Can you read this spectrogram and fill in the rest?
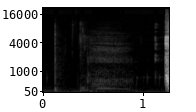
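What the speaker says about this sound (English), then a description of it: "Oh, big cough." A single sharp, loud cough bursts out at the end after a quiet stretch with faint breathy vocal sounds.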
